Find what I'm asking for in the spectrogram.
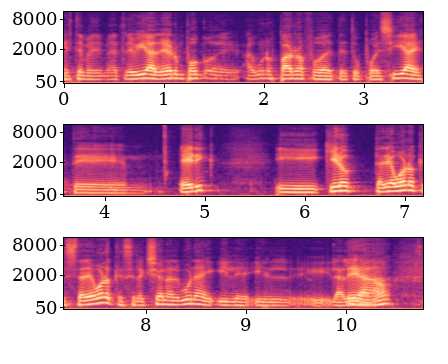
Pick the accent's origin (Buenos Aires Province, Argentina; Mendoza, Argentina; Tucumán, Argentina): Tucumán, Argentina; somos tres tucumanos, más una sureña ahí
